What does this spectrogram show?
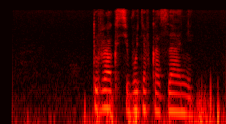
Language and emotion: Russian, angry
